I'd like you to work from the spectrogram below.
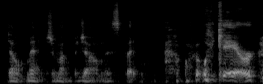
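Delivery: amused whisper with a laugh; a giggly whispered aside about the pajamas. Real, not acted.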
